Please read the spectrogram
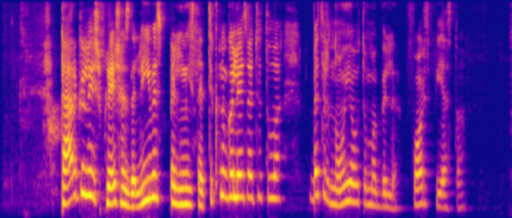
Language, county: Lithuanian, Klaipėda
